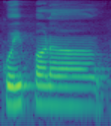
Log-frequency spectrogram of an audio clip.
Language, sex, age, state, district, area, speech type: Gujarati, male, 30-45, Gujarat, Surat, urban, spontaneous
